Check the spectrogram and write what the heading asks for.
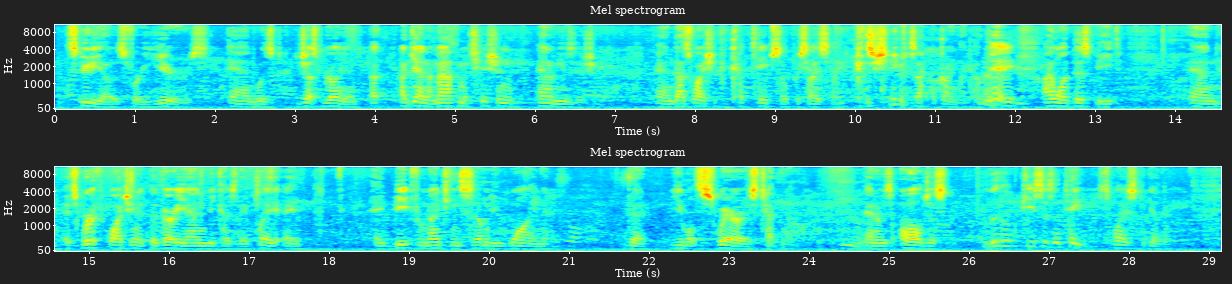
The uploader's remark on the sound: talk from PDX Synth Expo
